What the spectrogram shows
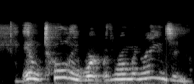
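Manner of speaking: high, falsely sincere sarcasm faking total belief. Retelling what they said about pushing Roman Reigns: sarcastically retelling a quote. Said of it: "Notice how I'm using sarcasm here".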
